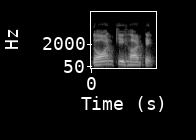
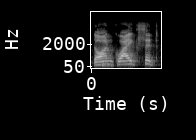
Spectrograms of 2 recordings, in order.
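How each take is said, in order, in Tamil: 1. x ஐ h ஒலியாக சொல்கிறோம். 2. x ஐ ks ஒலியாக சொல்கிறோம். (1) "it has to be pronounced as" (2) "அப்படின்னு கூட நீங்க உங்களோட எம்ஏல ப்ரொனன்ஸ் பண்ணிருக்கலாம்"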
